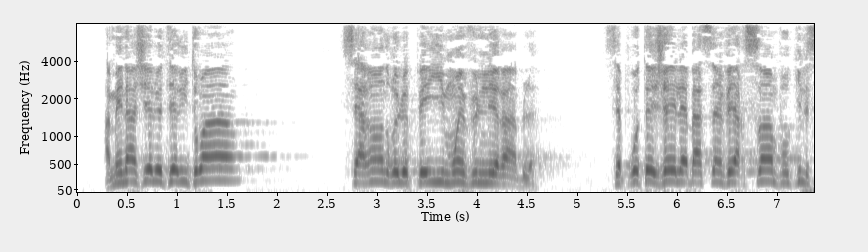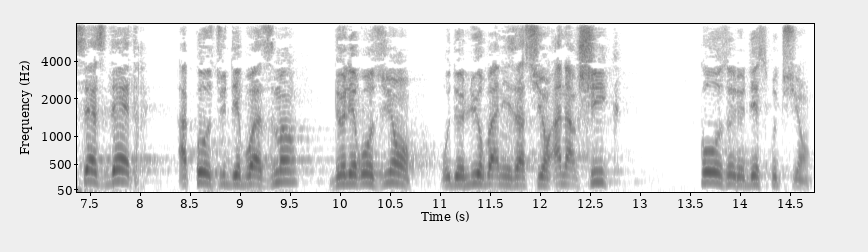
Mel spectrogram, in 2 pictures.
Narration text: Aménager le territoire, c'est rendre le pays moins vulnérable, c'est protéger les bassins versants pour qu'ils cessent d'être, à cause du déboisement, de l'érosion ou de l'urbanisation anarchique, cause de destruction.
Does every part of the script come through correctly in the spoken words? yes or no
yes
